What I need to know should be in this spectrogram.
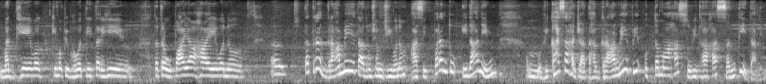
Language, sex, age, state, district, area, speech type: Sanskrit, female, 45-60, Maharashtra, Nagpur, urban, spontaneous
